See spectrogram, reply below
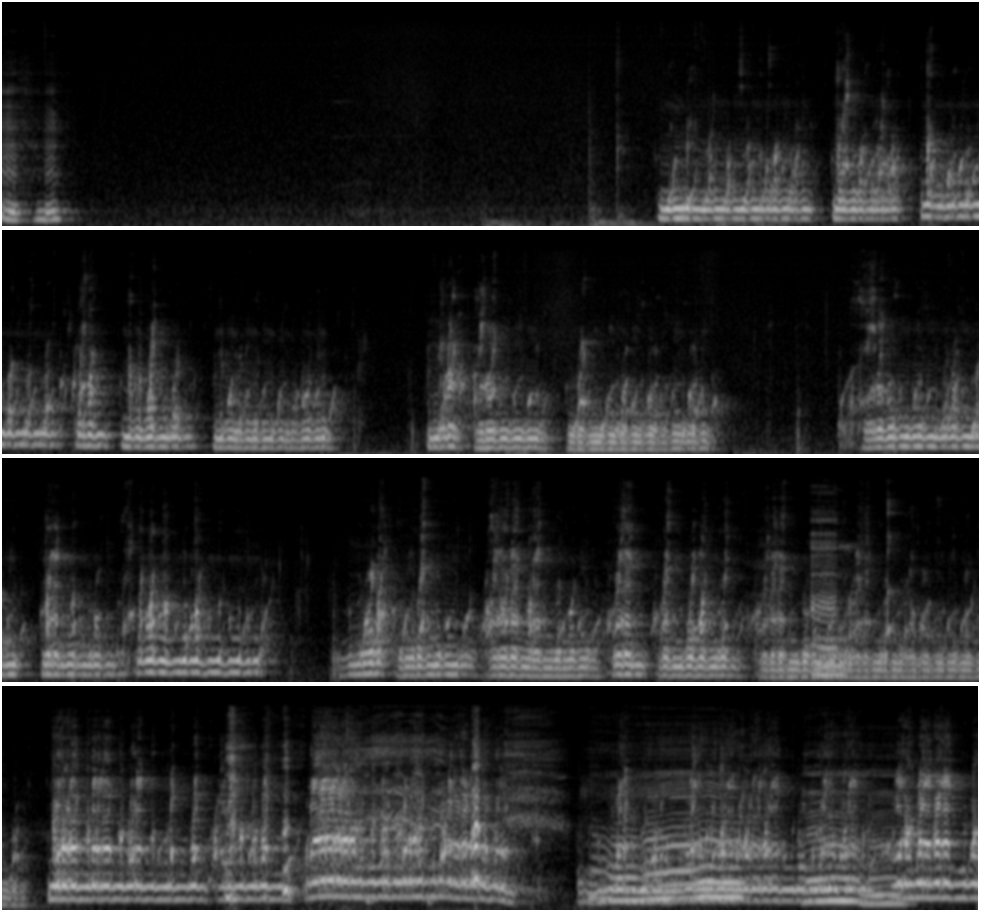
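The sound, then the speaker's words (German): Someone gargles the Christmas carol "Stille Nacht, heilige Nacht" (Silent Night) with water, the tune rising and falling in bubbly, wavering phrases broken by short pauses, growing louder and more strained toward the end. “Ich bin überströmt mit Wasser mittlerweile.”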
